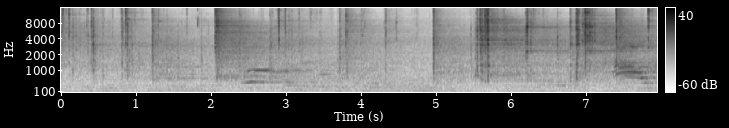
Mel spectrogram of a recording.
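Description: Metal parts of an M2A1 .50 calibre machine gun clicking, clacking and sliding as it is stripped by hand at speed: a run of irregular sharp metal knocks, with a louder clack about two seconds in and a quick cluster of clicks near the end.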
